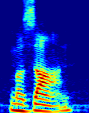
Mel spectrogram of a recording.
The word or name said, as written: Mazon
